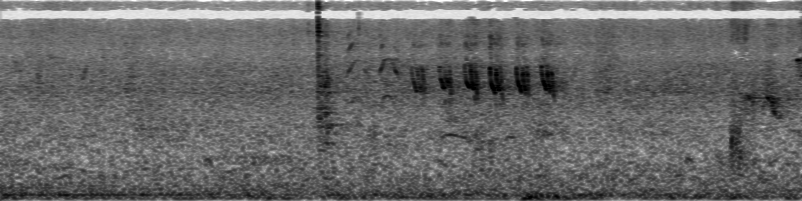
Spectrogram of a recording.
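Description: A bird chirps about six times in quick succession a few seconds in, over a steady low rumble of background noise. A single low thump comes about four seconds in.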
